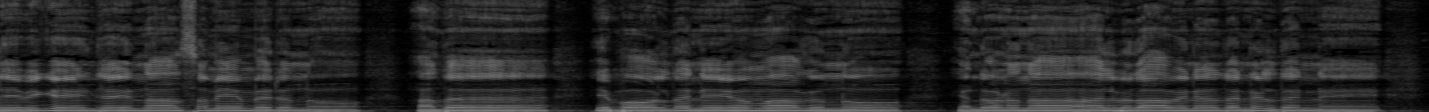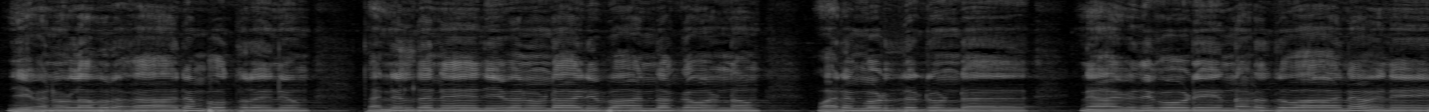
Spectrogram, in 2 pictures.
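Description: A clergyman chanting a liturgical prayer through a microphone, held mostly on one low reciting tone with small rises and falls. It comes in about eight phrases, each a couple of seconds long, separated by brief breaths.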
